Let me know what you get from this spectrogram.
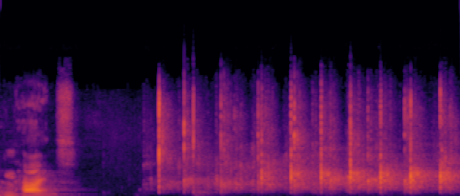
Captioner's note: clapping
